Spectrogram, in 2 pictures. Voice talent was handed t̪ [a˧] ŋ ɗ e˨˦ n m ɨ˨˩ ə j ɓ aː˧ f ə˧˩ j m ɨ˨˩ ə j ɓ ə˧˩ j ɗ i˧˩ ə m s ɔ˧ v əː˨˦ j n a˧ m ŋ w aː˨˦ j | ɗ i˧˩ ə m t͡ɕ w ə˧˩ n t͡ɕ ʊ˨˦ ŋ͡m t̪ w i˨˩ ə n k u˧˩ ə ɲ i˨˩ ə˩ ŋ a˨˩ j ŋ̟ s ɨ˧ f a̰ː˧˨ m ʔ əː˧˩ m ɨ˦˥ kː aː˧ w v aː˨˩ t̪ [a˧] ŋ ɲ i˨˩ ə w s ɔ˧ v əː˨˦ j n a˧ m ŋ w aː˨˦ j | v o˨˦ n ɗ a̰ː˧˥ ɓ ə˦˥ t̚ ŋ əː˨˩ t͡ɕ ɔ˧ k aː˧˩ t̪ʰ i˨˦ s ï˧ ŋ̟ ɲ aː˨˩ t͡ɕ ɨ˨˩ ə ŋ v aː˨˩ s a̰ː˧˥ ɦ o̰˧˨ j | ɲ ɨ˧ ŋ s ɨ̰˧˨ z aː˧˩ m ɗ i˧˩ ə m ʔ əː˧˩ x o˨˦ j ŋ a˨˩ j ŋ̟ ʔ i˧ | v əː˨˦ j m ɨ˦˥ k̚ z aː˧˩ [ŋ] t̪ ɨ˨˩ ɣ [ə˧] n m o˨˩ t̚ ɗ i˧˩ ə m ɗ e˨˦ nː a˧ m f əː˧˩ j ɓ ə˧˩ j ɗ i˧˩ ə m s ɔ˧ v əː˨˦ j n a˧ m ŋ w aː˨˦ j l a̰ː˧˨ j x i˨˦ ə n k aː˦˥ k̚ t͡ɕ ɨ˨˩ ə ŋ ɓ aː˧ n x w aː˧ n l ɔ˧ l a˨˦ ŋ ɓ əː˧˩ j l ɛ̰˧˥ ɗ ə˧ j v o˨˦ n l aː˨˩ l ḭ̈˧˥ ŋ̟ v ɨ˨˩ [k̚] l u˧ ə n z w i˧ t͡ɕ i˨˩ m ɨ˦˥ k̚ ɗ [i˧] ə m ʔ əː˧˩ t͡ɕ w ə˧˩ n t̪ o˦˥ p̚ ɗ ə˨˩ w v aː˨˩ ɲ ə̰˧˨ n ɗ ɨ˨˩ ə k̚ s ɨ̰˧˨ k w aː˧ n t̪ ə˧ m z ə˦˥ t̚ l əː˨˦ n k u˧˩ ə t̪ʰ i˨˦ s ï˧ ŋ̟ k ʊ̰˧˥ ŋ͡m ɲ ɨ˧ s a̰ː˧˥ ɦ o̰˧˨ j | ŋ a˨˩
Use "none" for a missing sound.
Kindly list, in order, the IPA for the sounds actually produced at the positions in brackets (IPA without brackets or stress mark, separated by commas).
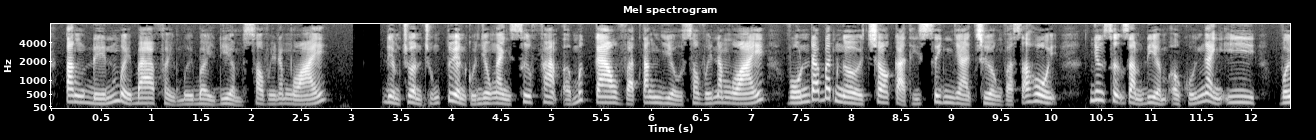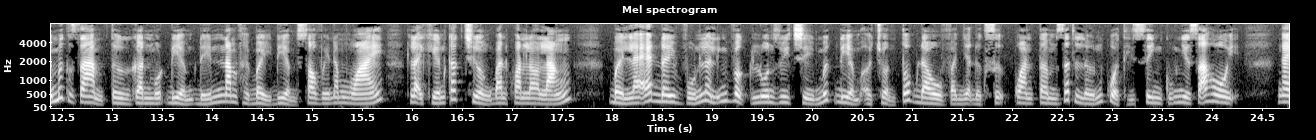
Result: a˧, a˧, m, ə˨˩, k̚, i˧˩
